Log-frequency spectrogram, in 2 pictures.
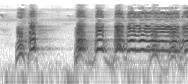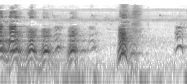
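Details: Roadside dog barking: quick sharp barks, then a drawn-out run of rapid yaps blending into a whining tone, then a few more separate barks.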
